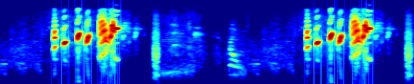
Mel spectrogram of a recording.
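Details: Two matching short phrases from an Algerian goldfinch of the parva form, each a quick rising cluster of bright tinkling notes, about two and a half seconds apart, with faint soft notes between.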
